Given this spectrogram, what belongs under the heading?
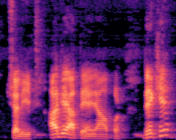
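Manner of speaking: ordinary delivery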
